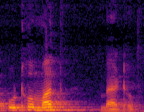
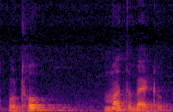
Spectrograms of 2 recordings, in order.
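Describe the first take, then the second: First: There is no pause after the first word. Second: There is a pause right after the first word.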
